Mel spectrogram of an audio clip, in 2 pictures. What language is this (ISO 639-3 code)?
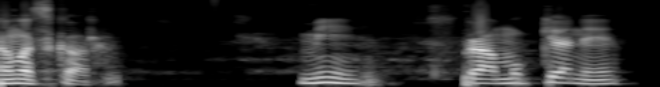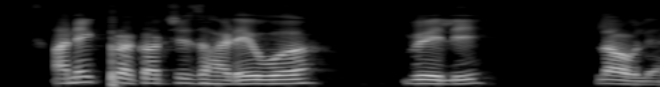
mar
